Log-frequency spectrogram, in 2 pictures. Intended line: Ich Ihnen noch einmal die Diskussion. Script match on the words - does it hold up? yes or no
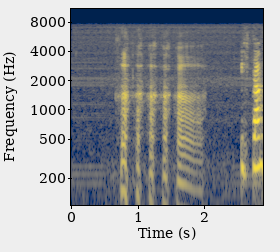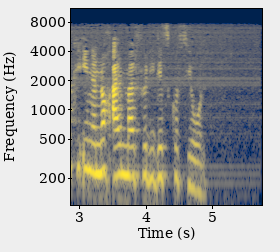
no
